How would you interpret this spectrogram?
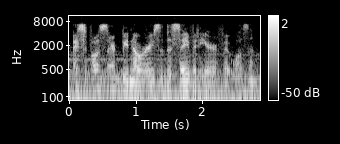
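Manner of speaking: normal talking voice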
